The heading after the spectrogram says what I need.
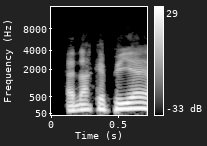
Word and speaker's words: Hincapié: Hincapié, I think. Yeah, that's how you pronounce the guy's name.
